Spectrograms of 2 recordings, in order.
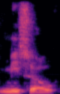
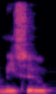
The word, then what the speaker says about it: miso: Mis okay uh edit it's pronounced miso not misu I always say that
